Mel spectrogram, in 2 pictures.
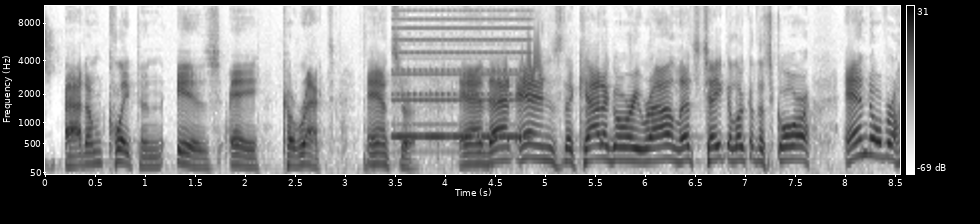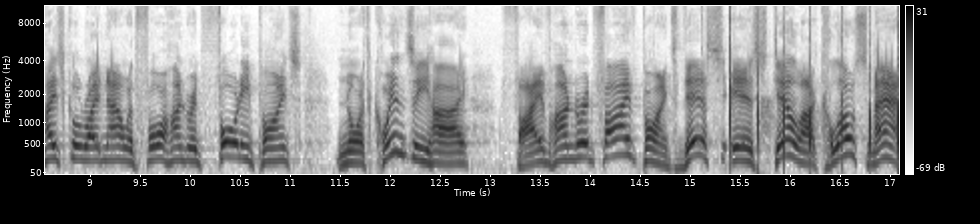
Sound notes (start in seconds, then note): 3.4 bell ringing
